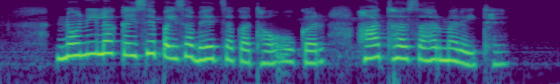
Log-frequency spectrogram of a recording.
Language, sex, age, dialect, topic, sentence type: Chhattisgarhi, female, 31-35, Central, banking, question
